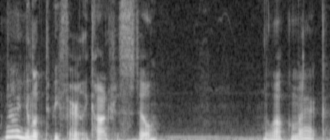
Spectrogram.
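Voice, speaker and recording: A man's voice: medium pitch, huge pitch swings, unhurried, slight background noise. A man playing a chatty, easygoing surgeon who patches up the undead, explaining casually as he works in a listener roleplay.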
